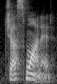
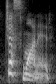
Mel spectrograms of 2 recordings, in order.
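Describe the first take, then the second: First: The T sound in just is dropped. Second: The same.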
